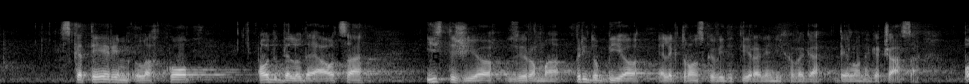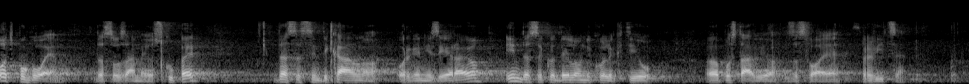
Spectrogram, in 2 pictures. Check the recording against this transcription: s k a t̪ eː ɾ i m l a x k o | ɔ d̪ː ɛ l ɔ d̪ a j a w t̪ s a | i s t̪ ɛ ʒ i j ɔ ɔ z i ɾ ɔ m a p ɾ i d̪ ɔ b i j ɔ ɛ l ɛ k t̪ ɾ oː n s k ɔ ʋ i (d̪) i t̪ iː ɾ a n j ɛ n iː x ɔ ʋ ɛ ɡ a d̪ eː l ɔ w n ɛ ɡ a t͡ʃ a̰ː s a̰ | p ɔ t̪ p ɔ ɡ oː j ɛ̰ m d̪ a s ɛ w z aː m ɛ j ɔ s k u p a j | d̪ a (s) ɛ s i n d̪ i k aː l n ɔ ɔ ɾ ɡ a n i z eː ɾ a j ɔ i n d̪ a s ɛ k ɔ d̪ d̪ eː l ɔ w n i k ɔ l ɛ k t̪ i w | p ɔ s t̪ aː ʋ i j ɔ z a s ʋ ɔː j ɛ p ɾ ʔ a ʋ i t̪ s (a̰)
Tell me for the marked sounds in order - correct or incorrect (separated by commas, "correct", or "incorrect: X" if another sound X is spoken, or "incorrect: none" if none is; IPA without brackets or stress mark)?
correct, correct, incorrect: ɛ̰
